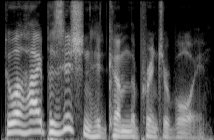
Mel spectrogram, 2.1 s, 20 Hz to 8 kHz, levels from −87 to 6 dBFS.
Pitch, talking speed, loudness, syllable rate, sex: 135 Hz, 250 wpm, -18 LUFS, 5.7 syllables/s, male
